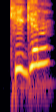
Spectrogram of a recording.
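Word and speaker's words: Keoghan: She talked in that article about the breakup of Sabrina Carpenter and Barry Kogan. Is that how you say his name? Keegan.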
